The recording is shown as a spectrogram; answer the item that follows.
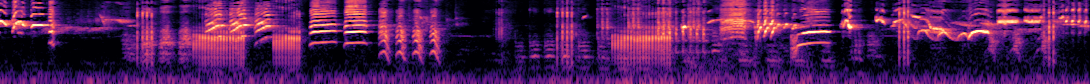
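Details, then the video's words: Javan myna in strong song, a master recording used to teach and prompt other starlings: long harsh hissing phrases mixed with rapid stuttered notes, sharp rising and falling whistles and squeaky fragments. "Jalak Kebo Gacor Full Isian Masteran Dan Pancingan Semua Jenis Burung Jalak"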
